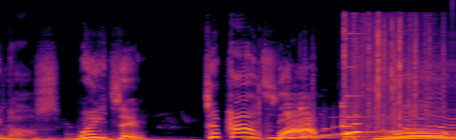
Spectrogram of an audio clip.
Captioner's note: screams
